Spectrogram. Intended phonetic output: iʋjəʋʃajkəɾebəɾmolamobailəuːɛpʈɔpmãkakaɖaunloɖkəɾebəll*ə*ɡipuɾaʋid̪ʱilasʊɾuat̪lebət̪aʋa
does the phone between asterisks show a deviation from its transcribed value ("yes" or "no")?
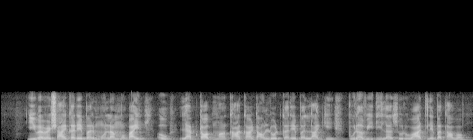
yes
